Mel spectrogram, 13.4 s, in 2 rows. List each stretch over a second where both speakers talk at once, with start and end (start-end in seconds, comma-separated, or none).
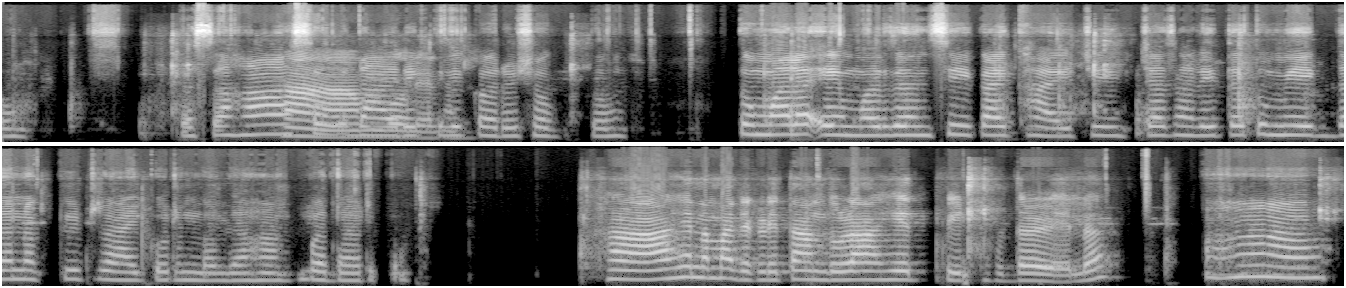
none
